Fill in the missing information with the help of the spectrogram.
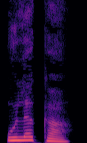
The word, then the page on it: ಉಲಕ: ulaka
